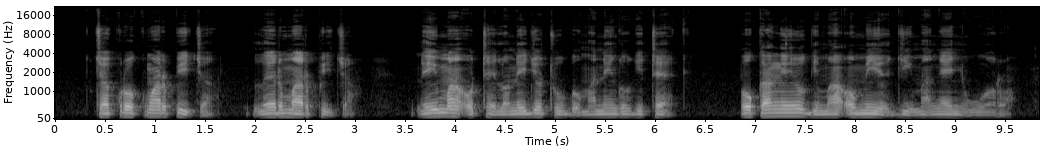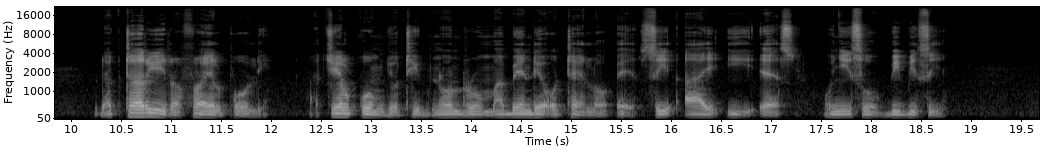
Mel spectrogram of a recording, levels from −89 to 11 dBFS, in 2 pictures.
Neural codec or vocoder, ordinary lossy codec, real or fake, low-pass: none; none; real; none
